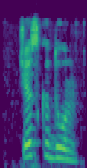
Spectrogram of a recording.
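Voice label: "чӧскыд ун", Komi, female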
